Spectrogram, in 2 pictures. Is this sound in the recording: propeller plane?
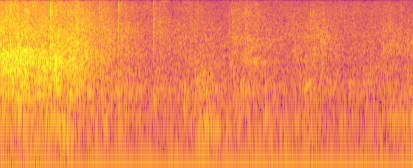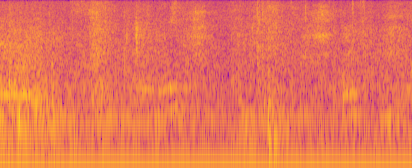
no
